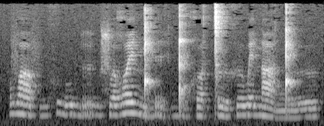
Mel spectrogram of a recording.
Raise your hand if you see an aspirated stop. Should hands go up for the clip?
no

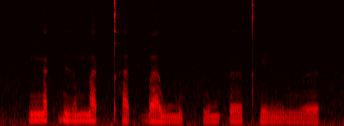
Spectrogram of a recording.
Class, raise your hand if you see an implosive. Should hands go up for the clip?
yes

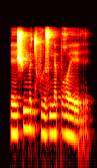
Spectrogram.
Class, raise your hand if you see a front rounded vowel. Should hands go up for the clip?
yes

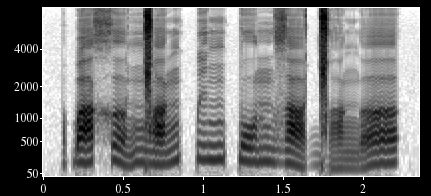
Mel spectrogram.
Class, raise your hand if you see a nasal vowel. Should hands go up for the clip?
no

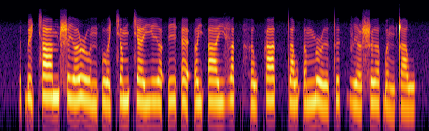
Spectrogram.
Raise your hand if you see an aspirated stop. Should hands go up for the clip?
no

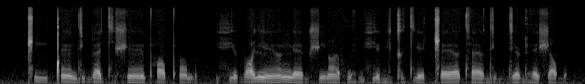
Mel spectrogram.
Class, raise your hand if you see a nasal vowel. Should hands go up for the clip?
yes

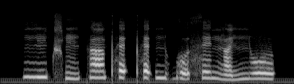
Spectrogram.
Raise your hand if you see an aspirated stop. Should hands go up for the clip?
yes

